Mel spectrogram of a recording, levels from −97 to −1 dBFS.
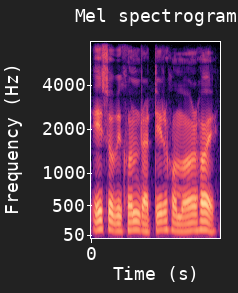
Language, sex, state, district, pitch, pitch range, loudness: Assamese, male, Assam, Kamrup Metropolitan, 125 Hz, 115-130 Hz, -17 LUFS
